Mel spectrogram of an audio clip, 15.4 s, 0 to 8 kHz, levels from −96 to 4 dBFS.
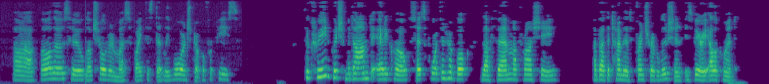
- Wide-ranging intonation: No, average, 2.7 semitones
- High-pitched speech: No, medium, 175 Hz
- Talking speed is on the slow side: No, average, 155 wpm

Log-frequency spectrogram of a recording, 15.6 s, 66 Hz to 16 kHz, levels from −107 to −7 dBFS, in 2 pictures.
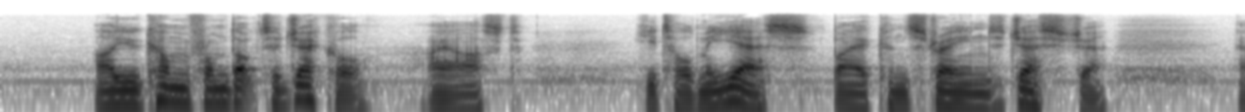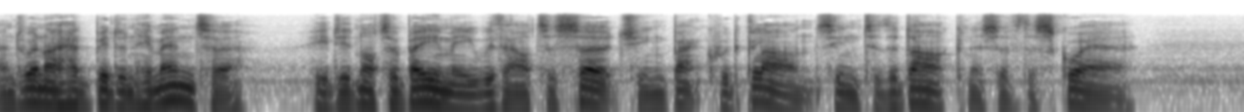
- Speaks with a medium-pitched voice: No, very low, 85 Hz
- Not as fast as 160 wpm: Yes, average, 150 wpm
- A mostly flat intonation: No, average, 3.4 semitones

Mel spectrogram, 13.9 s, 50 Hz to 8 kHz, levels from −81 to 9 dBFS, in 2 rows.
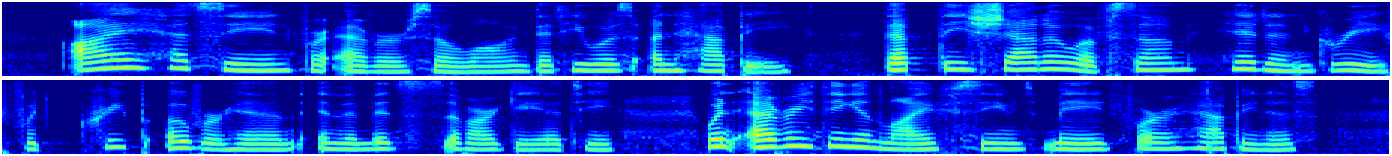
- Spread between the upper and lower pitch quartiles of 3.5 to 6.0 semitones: Yes, average, 4.1 semitones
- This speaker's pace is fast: No, average, 160 wpm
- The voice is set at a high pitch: Yes, high, 200 Hz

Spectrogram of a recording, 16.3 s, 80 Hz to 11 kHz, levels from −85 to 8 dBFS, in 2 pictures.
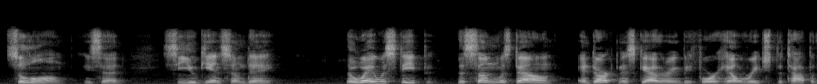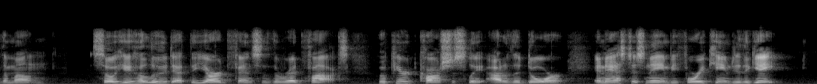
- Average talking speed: No, fast, 210 wpm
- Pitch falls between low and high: Yes, medium, 150 Hz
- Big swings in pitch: No, average, 4.6 semitones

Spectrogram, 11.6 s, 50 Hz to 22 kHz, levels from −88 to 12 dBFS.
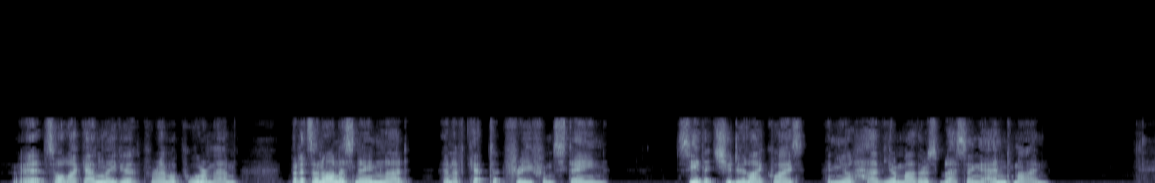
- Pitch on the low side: Yes, low, 100 Hz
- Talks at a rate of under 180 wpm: No, average, 190 wpm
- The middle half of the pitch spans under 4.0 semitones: Yes, average, 3.4 semitones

